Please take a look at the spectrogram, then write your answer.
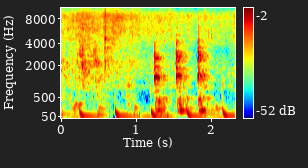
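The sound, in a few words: fresh tomatoes frying and being stirred in a pan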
